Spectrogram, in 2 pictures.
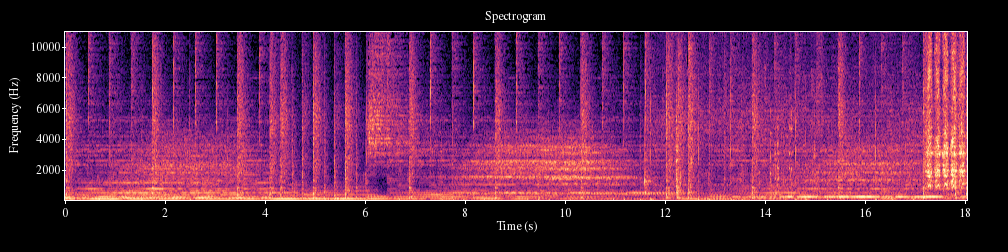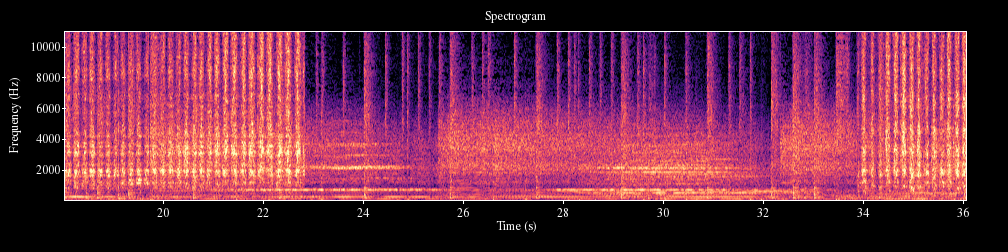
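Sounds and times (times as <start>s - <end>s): background music: 0.0s - 36.0s
hand saw cutting wood: 17.2s - 22.8s, 33.9s - 36.0s.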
